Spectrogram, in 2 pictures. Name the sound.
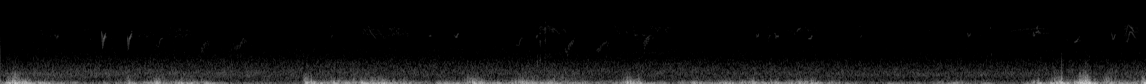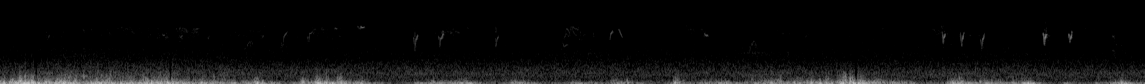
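wild bird calling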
